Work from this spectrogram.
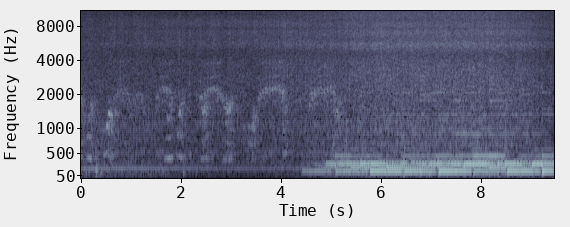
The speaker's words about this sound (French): Il apparaît une quantité de matière colossale qui tombe de haut de la falaise. L'arc-en-ciel se crée dans les gouttelettes d'eau en suspension dans l'air, donc on fabrique un arc-en-ciel. C'est la, la seule cascade de Marseille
